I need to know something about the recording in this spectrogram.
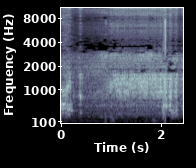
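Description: Hiss from a 10 GHz amateur radio receiver's speaker, a narrow band of static that swells from about half a second in and holds steady, heard while waiting for the other station's reply on a rain-scattered path.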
